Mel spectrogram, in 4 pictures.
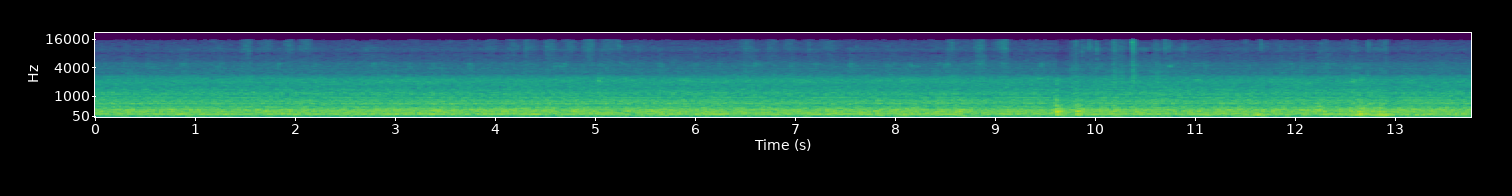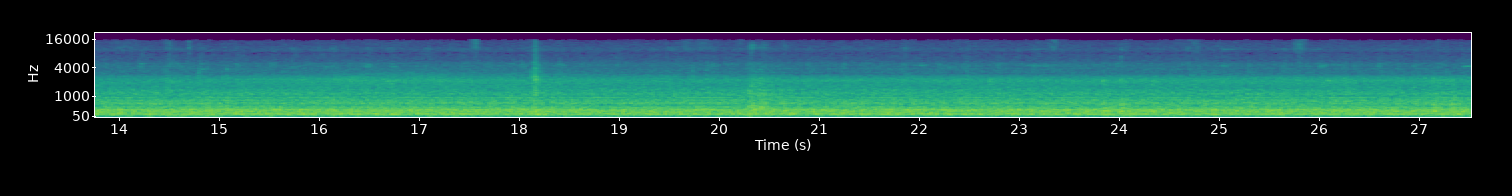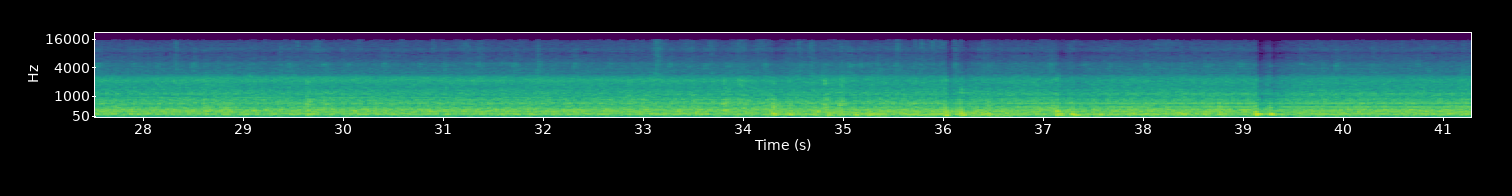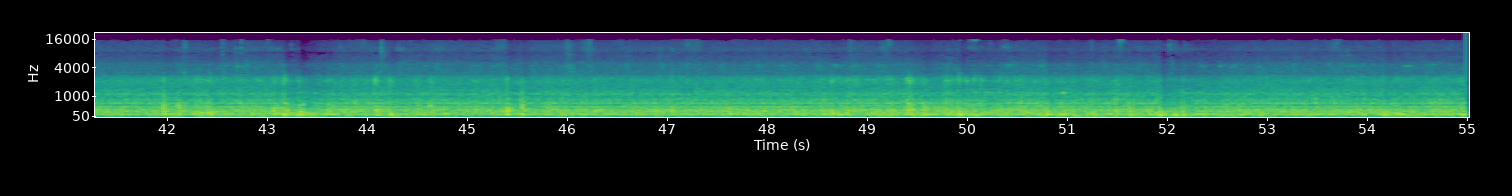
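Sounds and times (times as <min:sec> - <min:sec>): train rumble inside carriage: 0:00.0 - 0:55.0
wheels knocking on rail joints: 0:42.0 - 0:44.8.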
